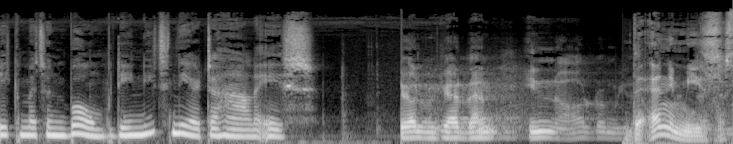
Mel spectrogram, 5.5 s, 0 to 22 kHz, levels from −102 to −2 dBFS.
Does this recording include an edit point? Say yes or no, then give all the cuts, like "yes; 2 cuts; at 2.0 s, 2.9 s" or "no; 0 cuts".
no; 0 cuts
